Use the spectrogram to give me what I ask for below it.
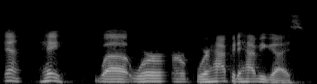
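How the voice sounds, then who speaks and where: A young man co-hosting a casual podcast chat, talking in a halting way with lots of fillers and restarts. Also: mid-range voice, no room sound, highs cut off. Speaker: podcast co-host.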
